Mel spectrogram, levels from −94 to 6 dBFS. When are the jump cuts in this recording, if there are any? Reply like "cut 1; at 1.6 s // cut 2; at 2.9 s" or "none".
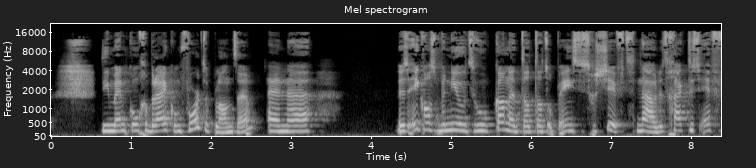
cut 1; at 2.7 s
